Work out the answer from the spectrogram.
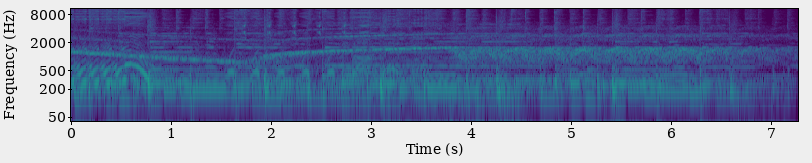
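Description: A police siren wails continuously and loudly, its pitch swooping down and then climbing back up over car noise.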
